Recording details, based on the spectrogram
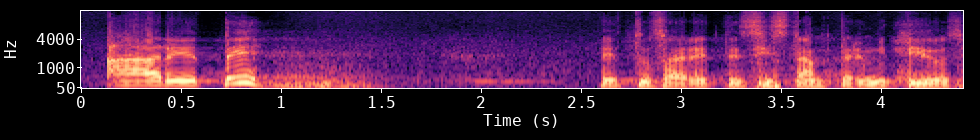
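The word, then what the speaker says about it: ἀρετή: Nomás que con acento agudo. Arete.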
